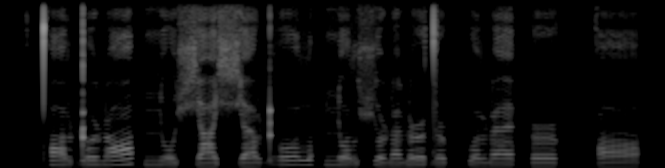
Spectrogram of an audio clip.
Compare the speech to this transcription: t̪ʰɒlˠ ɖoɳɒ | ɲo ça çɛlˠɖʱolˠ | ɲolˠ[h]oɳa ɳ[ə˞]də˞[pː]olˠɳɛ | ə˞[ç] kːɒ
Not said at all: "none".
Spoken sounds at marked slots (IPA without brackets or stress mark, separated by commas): ç, ə˞, pː, none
